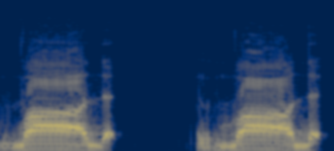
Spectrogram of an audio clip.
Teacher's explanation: Dengan cara menempelkan sisi lidah ya ke gigi belakang atau gigi geraham. Bagian atas dinaikkan ya lidahnya, kemudian ditempelkan, maka keluarkan hurufnya.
